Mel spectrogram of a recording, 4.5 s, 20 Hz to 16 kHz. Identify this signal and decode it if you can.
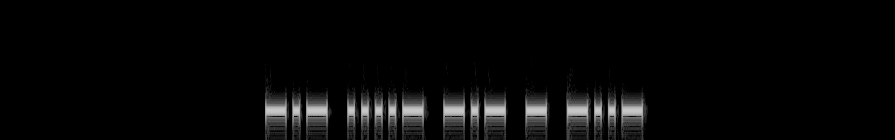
Morse code, heard as a keyed tone, about 36 wpm, 700 Hz. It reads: K4KTX
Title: USA Call Signs - 5 Characters - 35wpm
